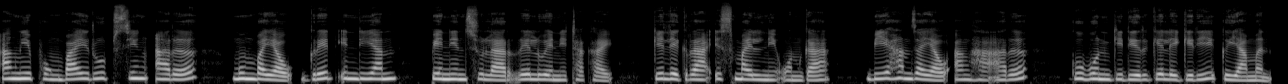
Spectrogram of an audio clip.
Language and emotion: Bodo, neutral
